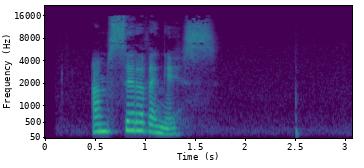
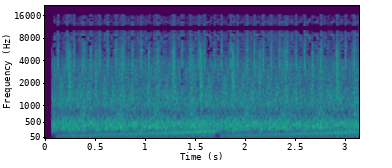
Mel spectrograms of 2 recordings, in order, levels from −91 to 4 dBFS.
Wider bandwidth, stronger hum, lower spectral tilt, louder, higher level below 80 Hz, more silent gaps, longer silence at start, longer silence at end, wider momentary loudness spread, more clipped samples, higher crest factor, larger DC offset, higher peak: about the same, 16 kHz vs 17 kHz; neither; about the same, -3.5 dB/octave vs -2.5 dB/octave; about the same, -32 LUFS vs -32 LUFS; second, -88 dBFS vs -62 dBFS; neither; first, 0.45 s vs 0.05 s; first, 0.55 s vs 0 s; first, 13 LU vs 1 LU; neither; about the same, 18 dB vs 18 dB; neither; about the same, -16 dBFS vs -14 dBFS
